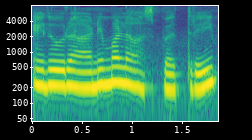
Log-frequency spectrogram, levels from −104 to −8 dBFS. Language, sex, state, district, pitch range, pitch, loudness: Tamil, female, Tamil Nadu, Kanyakumari, 200-230 Hz, 220 Hz, -12 LUFS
